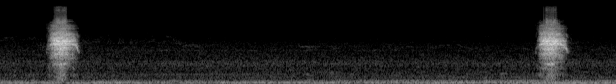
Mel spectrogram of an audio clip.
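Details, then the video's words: Begging of excited young Eurasian eagle-owls, Eifel, 21 June 2020. Two rough, sibilant hisses, each brief, spaced nearly five seconds apart over a faint low background. "Eifel Uhu, 2020-06-21, aufgeregte Junguhus."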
